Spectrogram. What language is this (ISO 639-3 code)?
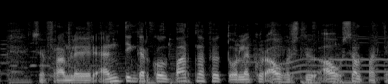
isl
